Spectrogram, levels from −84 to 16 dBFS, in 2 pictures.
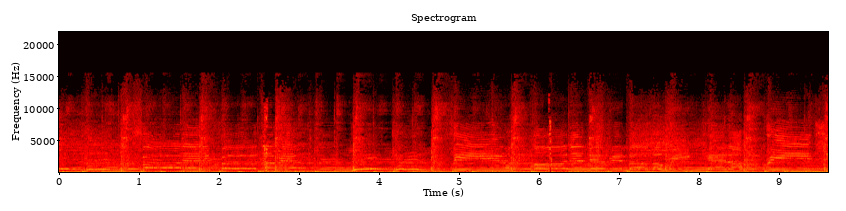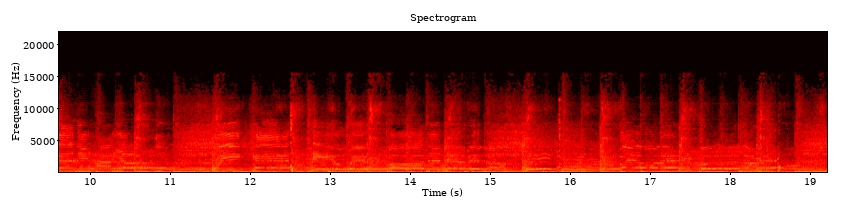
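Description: Five short glitches break into the sound at 2.52–2.61 s, 6.08–6.16 s, 12.48–12.54 s, 15.79–15.87 s and 18.54–18.63 s, each lasting roughly 60 to 100 ms. These come from damaged data in a compressed stream: corrupted bytes leave the decoder unable to read those frames correctly, so it outputs garbage briefly, loses sync, and scans for the next valid frame header before clean playback resumes.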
